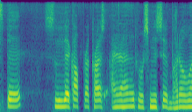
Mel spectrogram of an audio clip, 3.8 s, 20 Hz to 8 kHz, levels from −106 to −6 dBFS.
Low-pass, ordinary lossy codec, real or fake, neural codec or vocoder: 7.2 kHz; none; fake; codec, 16 kHz, 0.5 kbps, X-Codec, HuBERT features, trained on balanced general audio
